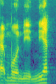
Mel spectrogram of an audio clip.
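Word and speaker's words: មុនីនាថ: เรา เรียก เอ่อ เอ่อ พระ ราชินี โมนิส ถ้า เป็น แบบ ออก เสียง แบบ ฝรั่ง นะ ครับ แต่ ถ้า เป็น ภาษา เขม เ้า เรียก ว่า โมนีเนียด อื แปล เป็น ไทย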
